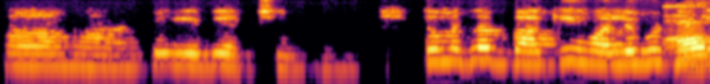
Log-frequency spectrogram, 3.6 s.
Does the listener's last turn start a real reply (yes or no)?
no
